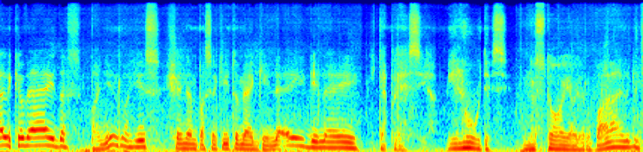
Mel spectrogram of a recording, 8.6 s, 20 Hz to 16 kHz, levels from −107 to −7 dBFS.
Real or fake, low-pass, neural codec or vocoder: fake; 14.4 kHz; autoencoder, 48 kHz, 128 numbers a frame, DAC-VAE, trained on Japanese speech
